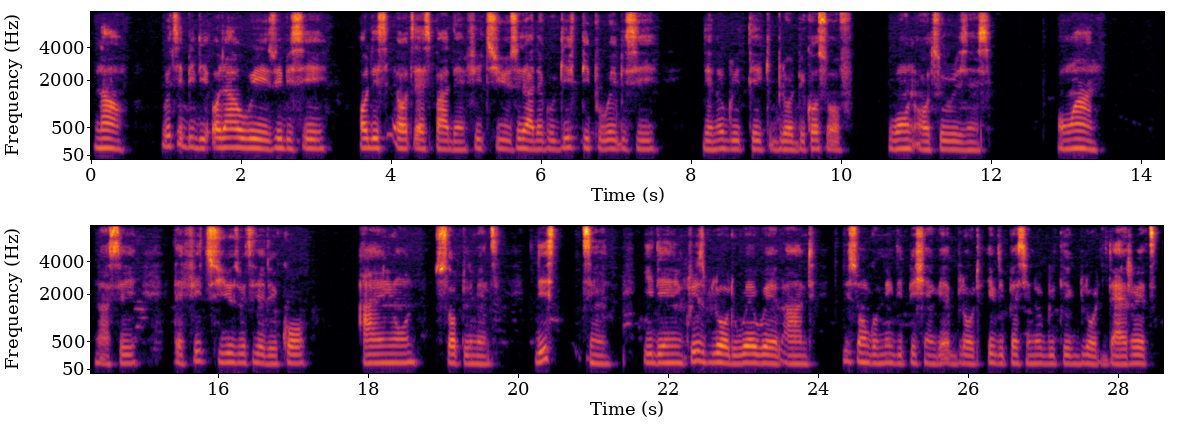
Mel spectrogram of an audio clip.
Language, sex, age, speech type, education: Nigerian Pidgin, male, 15-29, spontaneous, secondary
